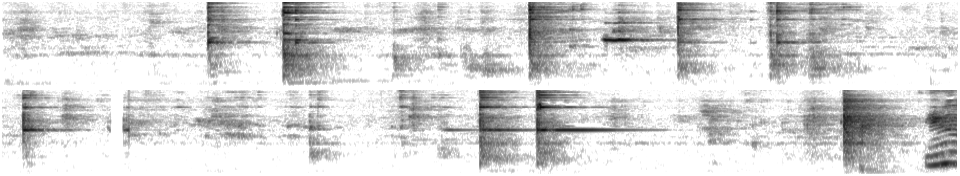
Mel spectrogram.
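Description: A metal spoon clinks against a glass.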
